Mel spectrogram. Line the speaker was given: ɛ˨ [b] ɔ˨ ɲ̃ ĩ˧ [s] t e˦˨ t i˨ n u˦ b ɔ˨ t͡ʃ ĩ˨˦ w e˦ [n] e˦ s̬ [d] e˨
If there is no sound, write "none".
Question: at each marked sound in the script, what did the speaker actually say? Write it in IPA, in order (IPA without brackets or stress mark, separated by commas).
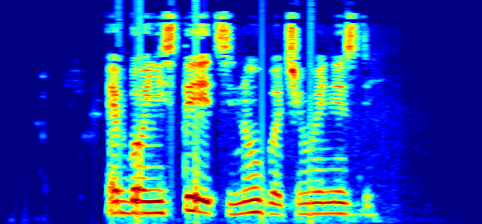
b, s, n, d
